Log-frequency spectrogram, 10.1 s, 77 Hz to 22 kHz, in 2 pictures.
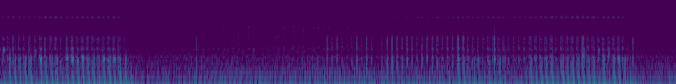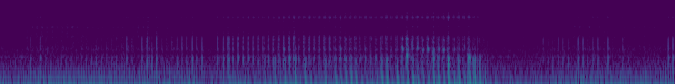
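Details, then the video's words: Cat falling asleep in the sun by an open window, purring low and rhythmically in long phases broken by brief quiet gaps as it breathes, indoors. "Jojo falls asleep near an open window in the sunlight - My Cat Makes Sounds 3"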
